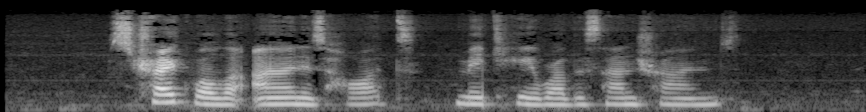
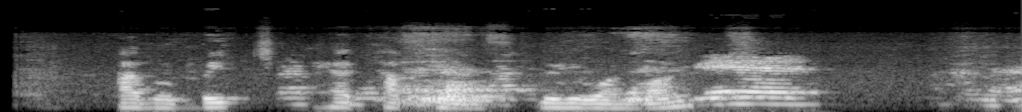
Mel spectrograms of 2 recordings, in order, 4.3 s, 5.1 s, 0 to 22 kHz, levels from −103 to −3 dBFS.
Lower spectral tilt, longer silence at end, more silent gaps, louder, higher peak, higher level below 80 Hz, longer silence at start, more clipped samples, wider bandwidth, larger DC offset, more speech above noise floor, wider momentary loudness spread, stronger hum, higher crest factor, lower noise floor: second, -3 dB/octave vs -6.5 dB/octave; first, 0.65 s vs 0 s; neither; second, -26 LUFS vs -19 LUFS; about the same, -4 dBFS vs -2 dBFS; second, -68 dBFS vs -62 dBFS; about the same, 0.55 s vs 0.6 s; neither; first, 15.5 kHz vs 9.2 kHz; neither; about the same, 37 dB vs 37 dB; about the same, 16 LU vs 14 LU; neither; first, 24 dB vs 18 dB; first, -64 dBFS vs -56 dBFS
